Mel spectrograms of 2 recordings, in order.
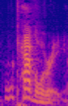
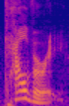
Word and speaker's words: cavalry: Cavalry. – Okay. – I in my head, when I'm reading a book that has the word cavalry in it, I mispronounce it in my head, Calvary.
